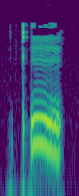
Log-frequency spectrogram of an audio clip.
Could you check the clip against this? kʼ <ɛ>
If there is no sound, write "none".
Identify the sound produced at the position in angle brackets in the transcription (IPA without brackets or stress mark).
e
